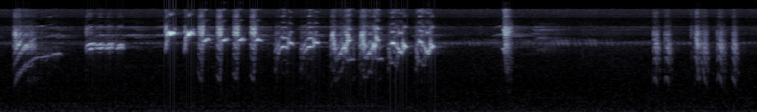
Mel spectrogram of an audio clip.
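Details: Classic red siskin song, clear and lively, 'roll tembak' style for songbird training: a rising whistle, buzzy notes, then a fast chattering run, followed by scattered high chips.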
